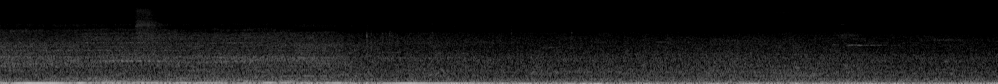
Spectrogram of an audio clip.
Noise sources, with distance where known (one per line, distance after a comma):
large-sounding engine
